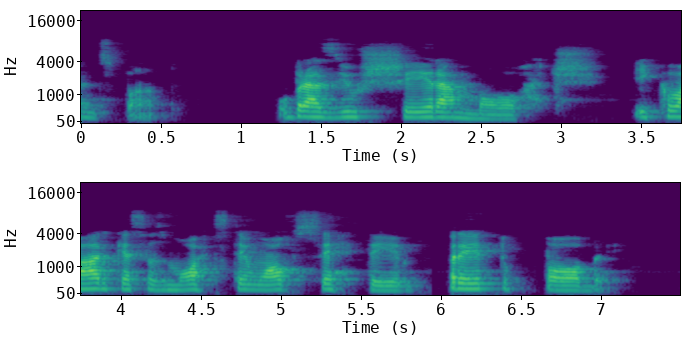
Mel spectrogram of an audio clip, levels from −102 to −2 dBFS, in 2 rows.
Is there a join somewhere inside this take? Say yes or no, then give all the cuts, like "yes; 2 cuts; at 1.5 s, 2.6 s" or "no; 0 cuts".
yes; 2 cuts; at 3.4 s, 5.9 s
